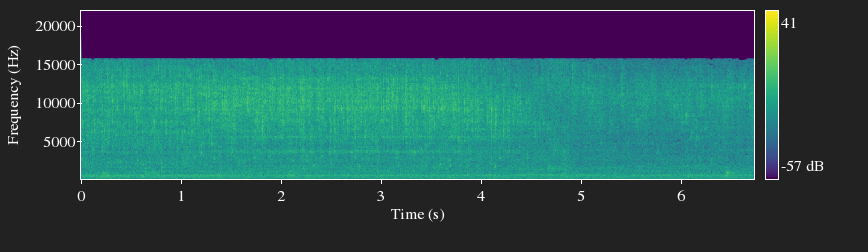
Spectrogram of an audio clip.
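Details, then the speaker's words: Maytag Neptune MAH5500BWW washer after motor and motor control board replacement, during testing: steady, unbroken hiss of the hot water and softener fill with no buzz. Inlet valve filling normally; the test stopped after this step before the repair. "okay it just kicked off and uh now we have the uh hot water and softener is"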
